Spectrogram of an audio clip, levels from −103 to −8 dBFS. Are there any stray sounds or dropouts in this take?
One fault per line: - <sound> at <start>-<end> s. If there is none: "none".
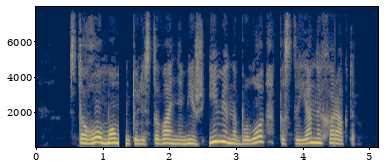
- dropout at 1.2-1.4 s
